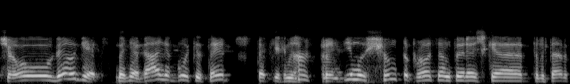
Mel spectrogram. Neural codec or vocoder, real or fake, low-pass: codec, 16 kHz, 2 kbps, X-Codec, HuBERT features, trained on general audio; fake; 7.2 kHz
